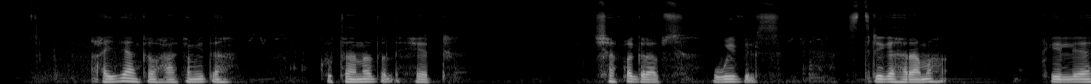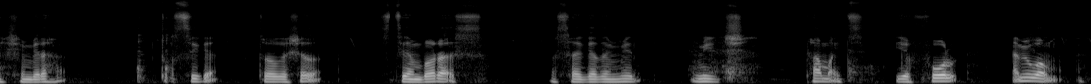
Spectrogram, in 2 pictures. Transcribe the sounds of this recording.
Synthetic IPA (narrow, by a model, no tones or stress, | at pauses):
ʕɑjaːŋkʰɐwɑħɑːkʰɐmɪd̪ɐ | kʰʊt̪ʰanɐðɐhɛd̪ | t͡ʃɐfɐɡɾabs | wivɪls | st̪ʰriɣɐɦɐɾaːmɐɦɐ̰ | kʰilɪɐʃɪmɪɾɐɦɐ | t̪ʰʊqsɪɣɐ̰ | t̪ʰɔːɣɐʃɐðɐ̰ | st̪ʰɛmbɔɾɐ̰s | mɐsɐɣɐðɐmd̪ | mit͡ʃ | t̪ʰɐmɐ̰jt̪s | ijɔfɔl | ɐmɪwɐm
